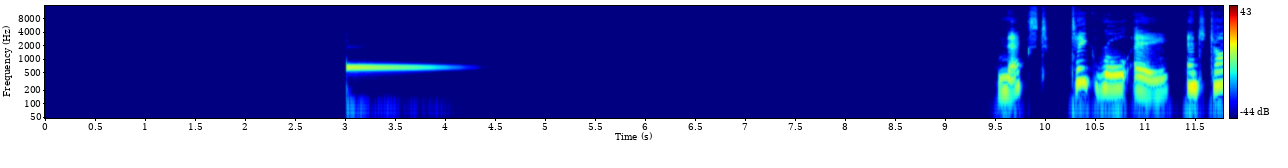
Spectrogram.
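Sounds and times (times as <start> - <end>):
chime tone cueing the listener to speak in a Japanese conversation exercise: 3.0 - 4.4
speech: 9.5 - 11.7.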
